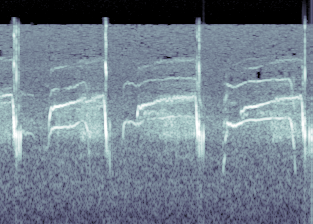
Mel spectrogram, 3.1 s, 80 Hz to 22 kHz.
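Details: White-tailed eagle at a nest in Latvia, with a juvenile visiting eaglets, caught by a live nest camera on 27 June 2019. High, clear whistled calls come in a steady series, each held level and then dropping at the end, with sharp clicks between them.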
